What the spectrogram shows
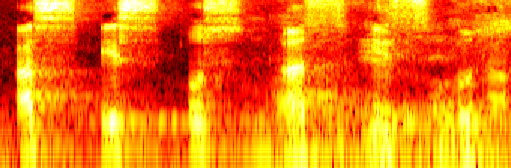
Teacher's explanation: سیٹی کی طرح آواز سین میں نکلتی ہے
